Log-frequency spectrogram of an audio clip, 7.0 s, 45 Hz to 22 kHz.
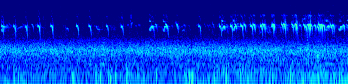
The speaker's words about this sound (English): Sound all like type 2 stuff. Here's another bird.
